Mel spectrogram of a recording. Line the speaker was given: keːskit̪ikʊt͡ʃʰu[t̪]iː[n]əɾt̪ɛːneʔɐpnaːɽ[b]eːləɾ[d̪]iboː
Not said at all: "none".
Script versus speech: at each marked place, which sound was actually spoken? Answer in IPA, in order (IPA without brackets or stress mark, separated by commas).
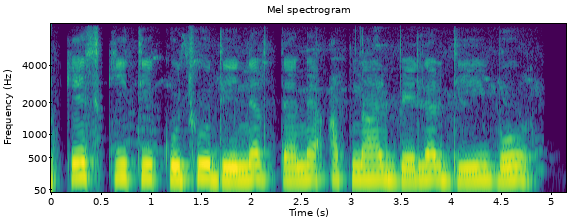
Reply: d̪, n, b, d̪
